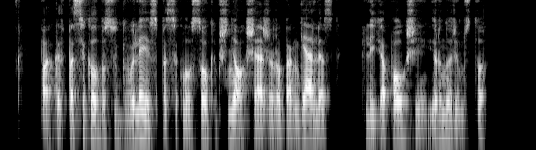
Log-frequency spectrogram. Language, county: Lithuanian, Alytus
